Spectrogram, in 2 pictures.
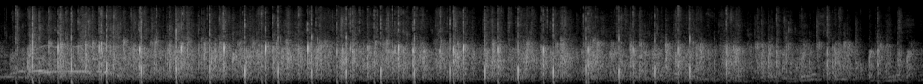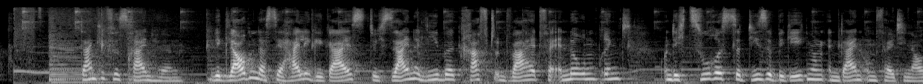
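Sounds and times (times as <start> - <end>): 
audience applause: 0.0 - 9.4
speech: 10.0 - 18.4.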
